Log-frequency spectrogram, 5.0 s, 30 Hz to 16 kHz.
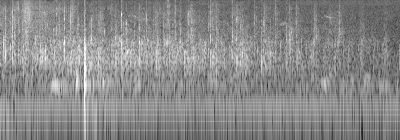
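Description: Audience applause for a minister at a college's 93rd anniversary speech day, a steady wash of clapping with one sharp loud clap near the start, set against a low constant hum and some talk.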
